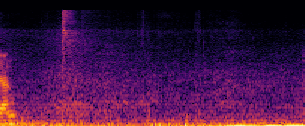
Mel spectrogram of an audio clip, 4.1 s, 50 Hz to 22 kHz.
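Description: FAW JH6 truck's engine and drivetrain drone, heard from inside the cab while driving, with a brief hiss about a second in. The low rumble grows louder near the end.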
